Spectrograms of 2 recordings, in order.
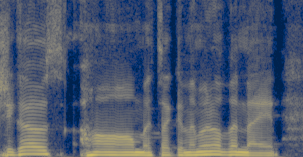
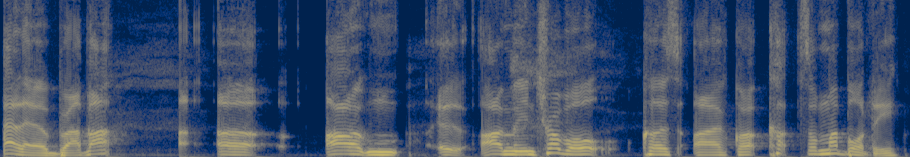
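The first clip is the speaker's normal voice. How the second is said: put-on British accent. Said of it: "picking up a call British or whatever accent".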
